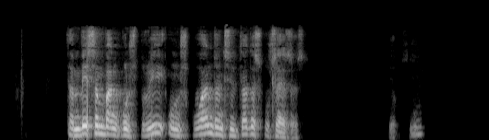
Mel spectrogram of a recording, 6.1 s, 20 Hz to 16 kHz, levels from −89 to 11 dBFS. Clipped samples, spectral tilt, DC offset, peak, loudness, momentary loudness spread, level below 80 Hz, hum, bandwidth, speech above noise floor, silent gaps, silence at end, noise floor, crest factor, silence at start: under 0.1%; -6 dB/octave; under 0.1%; -2 dBFS; -18 LUFS; 11 LU; -58 dBFS; none; 8 kHz; over 72 dB; 3.86-4.86 s; 0.85 s; under -90 dBFS; 20 dB; 0.85 s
